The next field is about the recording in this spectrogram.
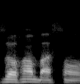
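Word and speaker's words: Zorhan Bassong: Il a demandé à ce qu'on le prononce Zoran Basson, oui.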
